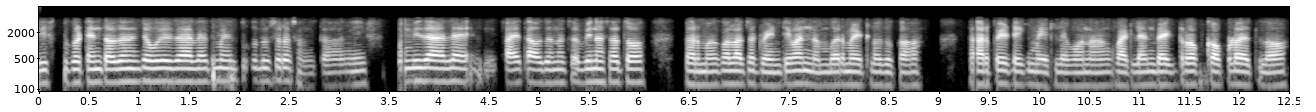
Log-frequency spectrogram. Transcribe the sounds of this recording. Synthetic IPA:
ʋiːst̪ukɔʈent̪ʰawd͡zənat͡ɕjauʋiɾd͡zajljat̪mat̪ukad̪usɾɔsãŋɡt̪aːni | t̪umiːd͡zajlefajt̪ʰawd͡zənat͡sɔbʱinasat̪ɔd̪ʱəɾmakɔlat͡sɔʈʋeɳʈiʋənːəmbəɾm̤əʈlɔt̪ukã | t̪aɾpeʈekm̤əʈlepɔñãŋɡfaʈlanbɛk̚ɖɾɔpkɔpɽɔjɛt̪lɔ

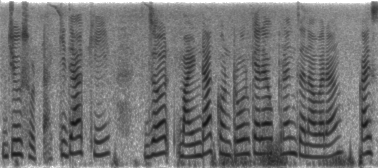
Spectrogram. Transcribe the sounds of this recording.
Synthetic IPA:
d͡ʑiwsoɽʈa̰kit̪jakid͡zəɾbãjɳɖãkːəɳʈɾolkɛljaupɾãnt̪d͡zənaʋəɾãŋkːajs

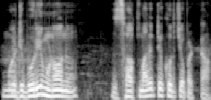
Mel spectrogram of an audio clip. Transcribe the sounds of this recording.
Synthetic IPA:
məd͡ʑbuɾiːm̤əɽ̃on | d͡zʱəkmaɾet̪okəɾt͡ɕəpəɽʈa̰

